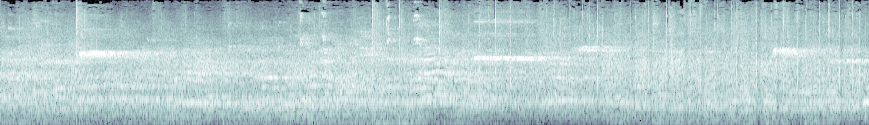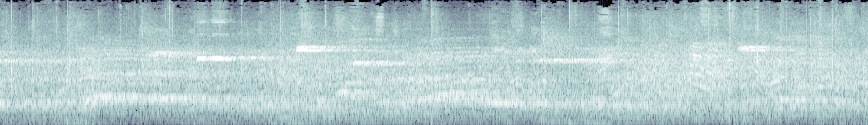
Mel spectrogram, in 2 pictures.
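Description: Sneakers squeak sharply on the wooden floor.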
